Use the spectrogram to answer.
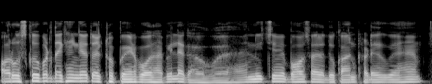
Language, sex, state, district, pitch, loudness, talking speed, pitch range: Hindi, male, Jharkhand, Palamu, 120 Hz, -15 LUFS, 275 wpm, 110-135 Hz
